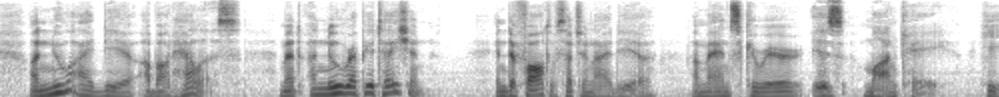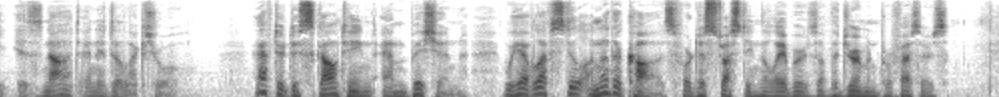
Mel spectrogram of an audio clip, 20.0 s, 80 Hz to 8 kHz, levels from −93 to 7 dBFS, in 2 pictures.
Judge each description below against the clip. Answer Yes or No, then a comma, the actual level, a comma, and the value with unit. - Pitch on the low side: Yes, low, 105 Hz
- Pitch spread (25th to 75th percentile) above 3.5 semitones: Yes, average, 4.8 semitones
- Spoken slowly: Yes, slow, 125 wpm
